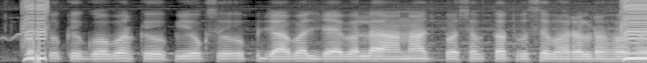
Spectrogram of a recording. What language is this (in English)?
Magahi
